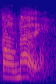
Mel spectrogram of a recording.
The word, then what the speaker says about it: Fier: who's he tomorrow a genuine Pearl Alexis Fier pronounced Fon yeah very when did she meet this guy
